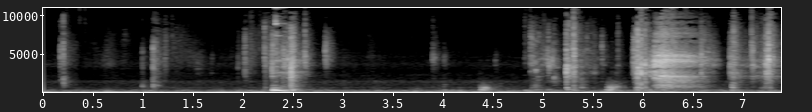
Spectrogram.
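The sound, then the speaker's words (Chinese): A sip of water is drunk with a few soft, wet squishing and slurping sounds scattered across an otherwise quiet background. “我有点渴了，我也要喝一口水。”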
